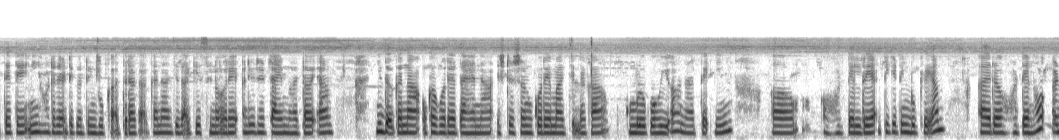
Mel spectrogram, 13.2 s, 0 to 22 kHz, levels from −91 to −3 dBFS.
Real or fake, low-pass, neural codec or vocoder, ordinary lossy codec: real; 7.2 kHz; none; none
